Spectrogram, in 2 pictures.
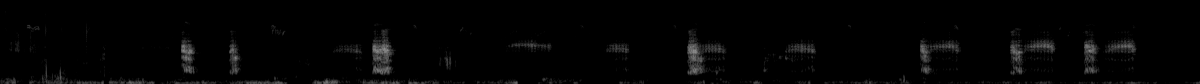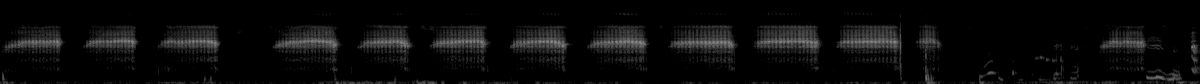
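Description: Frogs croaking at a pond: scattered calls at first, then from about halfway in a steady run of calls, about one every 0.6 seconds, that stops a few seconds before the end.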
